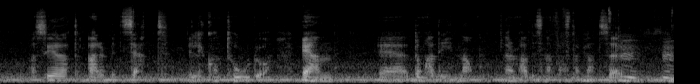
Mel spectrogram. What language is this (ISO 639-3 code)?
swe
